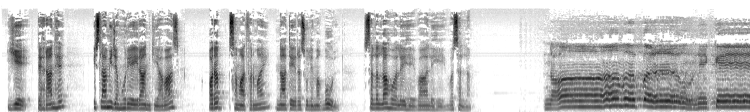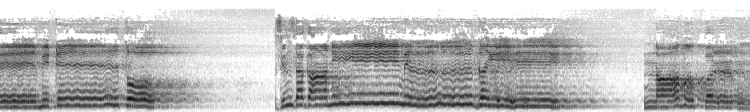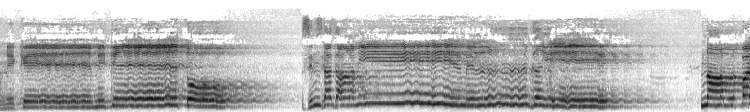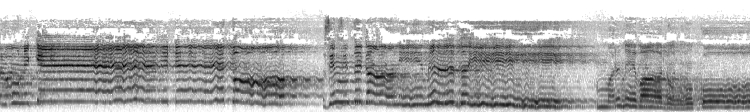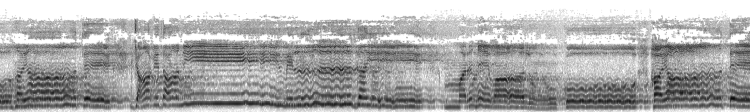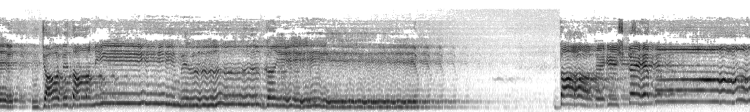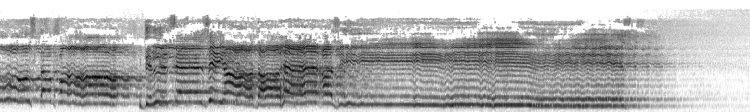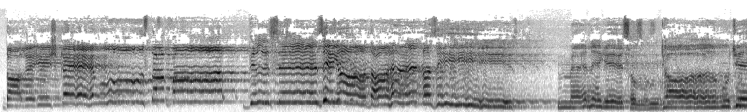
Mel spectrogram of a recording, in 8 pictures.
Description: نعت رسول مقبول ص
